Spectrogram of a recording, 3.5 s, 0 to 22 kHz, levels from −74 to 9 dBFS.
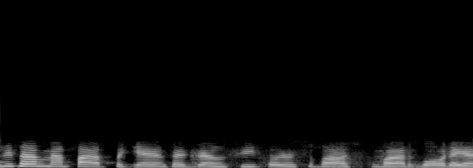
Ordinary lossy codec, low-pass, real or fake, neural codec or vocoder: AAC, 24 kbps; 3.6 kHz; fake; codec, 16 kHz, 1 kbps, FunCodec, trained on Chinese and English, 50 frames a second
